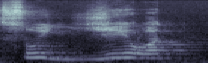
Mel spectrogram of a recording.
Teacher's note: तशदीद की वजह से हमने इसको दबाव के साथ पढ़ा है यानी 2 मरतबा पढ़ा है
